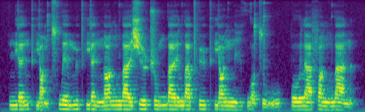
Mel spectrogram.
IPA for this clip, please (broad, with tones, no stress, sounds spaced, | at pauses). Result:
n̪ j ɛ˧˥ n pʰ j ɑ̰˨˩ ŋ t͡sʰ w e˥˧ ɪ̯ m y˥˧ pʰ j ɛ˥˩ n n̪ ɑ˥ ŋ l w a˥ ɪ̯ ɕ y˥ ʈ͡ʂ u˥ m w a˥ ɪ̯ l w ä˥ pʰ y˥ pʰ j ɑ˥ ŋ n̪ i˧˥ f w ɔ˥˩ t͡s ṵ˨˩˦ | p o˧˥ ʊ̯ l ä˧˥ f ɑ˥˧ ŋ l w a˥˩ n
